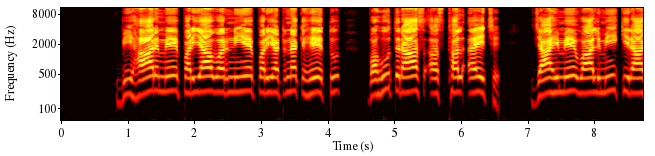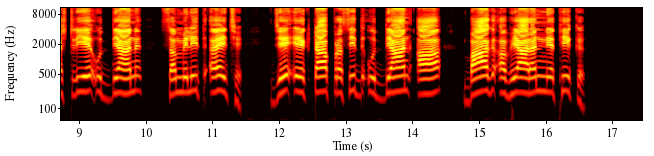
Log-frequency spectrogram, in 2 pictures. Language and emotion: Maithili, neutral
